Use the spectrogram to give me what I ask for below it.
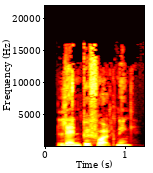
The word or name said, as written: landbefolkning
